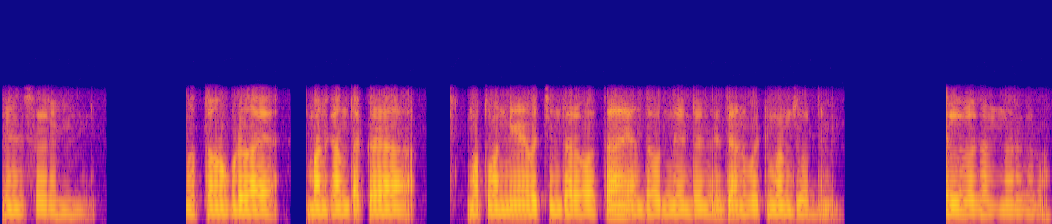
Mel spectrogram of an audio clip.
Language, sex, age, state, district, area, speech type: Telugu, male, 18-30, Andhra Pradesh, Eluru, urban, conversation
